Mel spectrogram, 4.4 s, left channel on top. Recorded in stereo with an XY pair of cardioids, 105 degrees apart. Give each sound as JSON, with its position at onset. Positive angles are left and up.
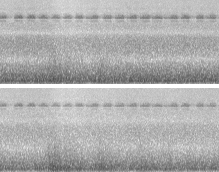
{"t": 0.0, "sound": "an insect", "azimuth_deg": 40}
